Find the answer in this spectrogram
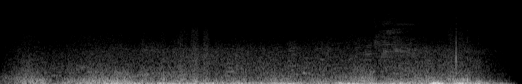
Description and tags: Sound generated by the appearance of the air in outdoor. Moderate intensity level.
whooh, scl-upf13, wind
